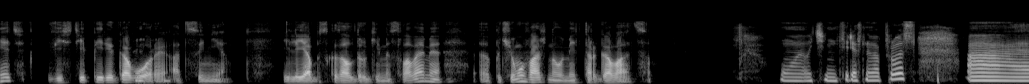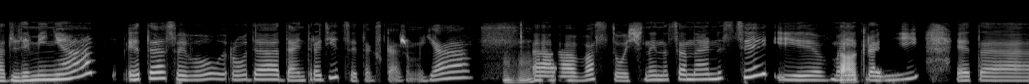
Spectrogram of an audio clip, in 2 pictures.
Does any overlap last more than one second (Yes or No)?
No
